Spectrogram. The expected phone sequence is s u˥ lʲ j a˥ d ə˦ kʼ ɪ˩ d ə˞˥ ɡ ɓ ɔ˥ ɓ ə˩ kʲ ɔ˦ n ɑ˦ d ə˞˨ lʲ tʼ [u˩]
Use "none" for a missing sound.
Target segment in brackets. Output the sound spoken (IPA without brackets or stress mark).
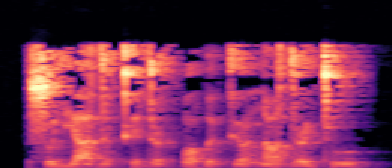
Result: u˦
